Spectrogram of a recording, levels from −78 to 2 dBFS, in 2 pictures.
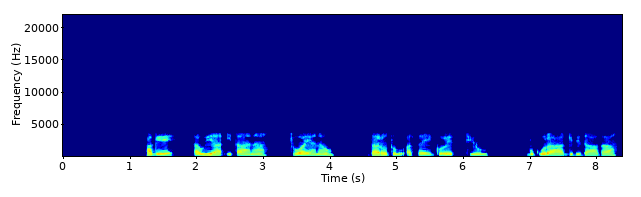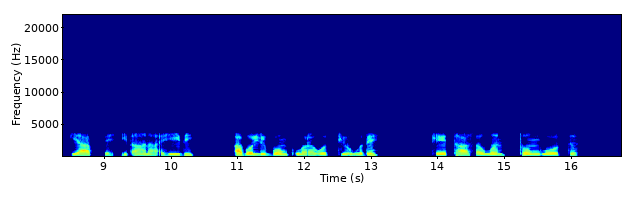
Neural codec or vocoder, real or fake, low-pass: vocoder, 44.1 kHz, 128 mel bands, Pupu-Vocoder; fake; 3.6 kHz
